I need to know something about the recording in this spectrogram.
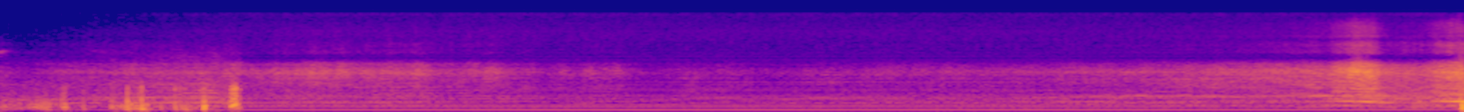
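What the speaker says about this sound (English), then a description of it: "Halfway through the heat race, Keith Knopp looks to be in control as everybody settles in" Stock cars racing through a heat race at Shelby County Speedway, engine roar loud at the start, then fading to a distant drone and swelling again as the field comes back around.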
